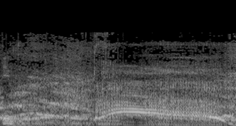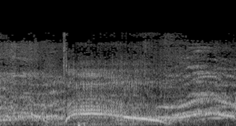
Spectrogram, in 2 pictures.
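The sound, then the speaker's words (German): Someone imitates an elephant's trumpet with their voice: loud, sustained, wavering blasts that rise and fall in pitch over several seconds, with a brief break partway through. “Wollt ihr mal so machen wie ein Elefant?”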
